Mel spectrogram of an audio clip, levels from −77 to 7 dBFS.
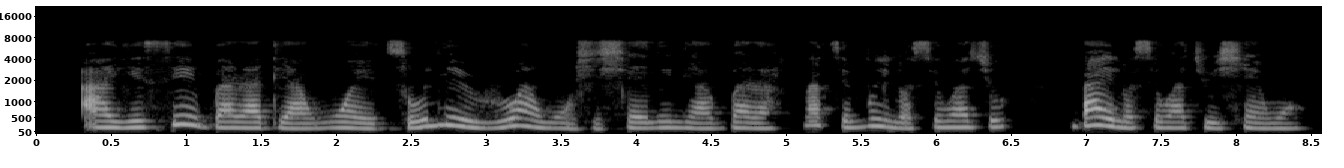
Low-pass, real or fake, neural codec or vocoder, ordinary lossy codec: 7.2 kHz; real; none; none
